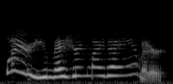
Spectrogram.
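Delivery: a dragon yelping in alarm; dragon crying out. Acted. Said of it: "Circumference cried out".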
